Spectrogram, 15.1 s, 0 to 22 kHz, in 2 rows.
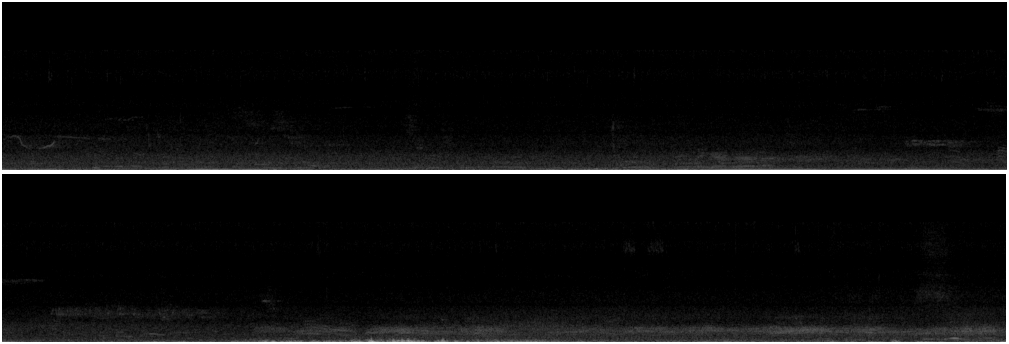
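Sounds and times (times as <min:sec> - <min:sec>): distant birds calling: 0:03.8 - 0:15.0
harsh crow-like calls: 0:09.4 - 0:15.0.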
